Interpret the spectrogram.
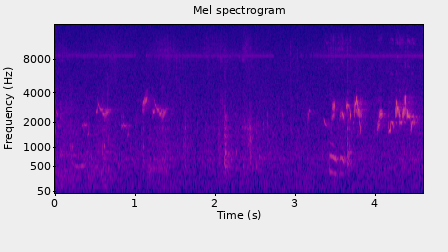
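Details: Red-whiskered bulbul recorded during trapping with a lure bird on 10 December 2017: scattered bright whistled and chirpy notes early on, then a livelier burst of warbled phrases near the end, over faint outdoor background noise.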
